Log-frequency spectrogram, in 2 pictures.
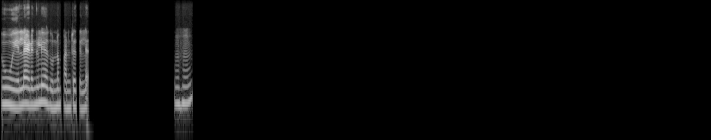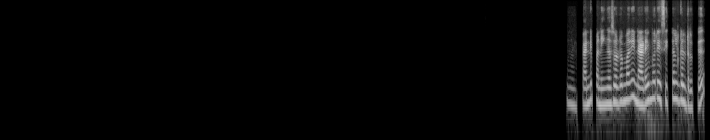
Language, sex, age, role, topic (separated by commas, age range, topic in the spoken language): Tamil, female, 35-39, host, மழைநீரை எளிதாகச் சேமிக்க என்ன செய்ய வேண்டும்?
